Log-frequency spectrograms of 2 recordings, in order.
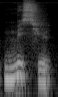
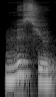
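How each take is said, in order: No difference in how they are said.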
